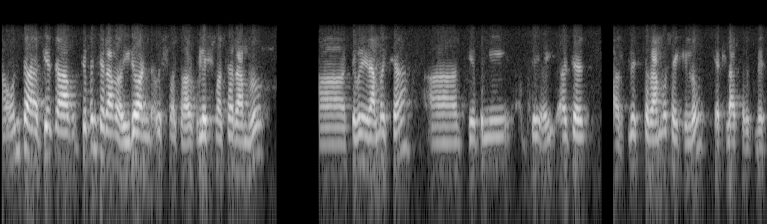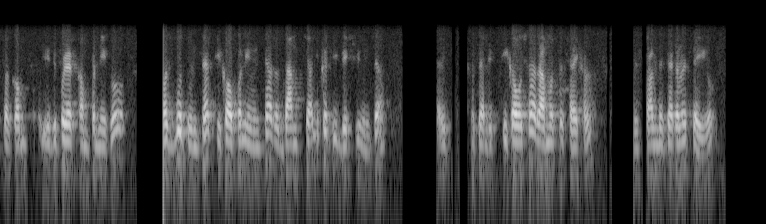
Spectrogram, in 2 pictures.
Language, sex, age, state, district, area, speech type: Nepali, female, 60+, West Bengal, Jalpaiguri, rural, conversation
